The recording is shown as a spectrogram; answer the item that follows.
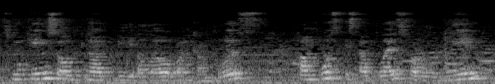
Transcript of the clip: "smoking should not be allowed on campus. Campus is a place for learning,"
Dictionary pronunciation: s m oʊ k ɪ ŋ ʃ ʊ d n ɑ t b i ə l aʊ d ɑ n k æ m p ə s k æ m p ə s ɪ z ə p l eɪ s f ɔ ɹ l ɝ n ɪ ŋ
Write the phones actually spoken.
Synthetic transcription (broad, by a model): s m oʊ k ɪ ŋ s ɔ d n ɑ t b i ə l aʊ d ɑ n k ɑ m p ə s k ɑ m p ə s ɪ s ə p l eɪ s f ɔ ɹ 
